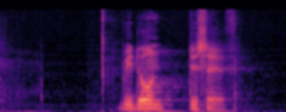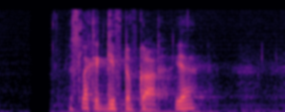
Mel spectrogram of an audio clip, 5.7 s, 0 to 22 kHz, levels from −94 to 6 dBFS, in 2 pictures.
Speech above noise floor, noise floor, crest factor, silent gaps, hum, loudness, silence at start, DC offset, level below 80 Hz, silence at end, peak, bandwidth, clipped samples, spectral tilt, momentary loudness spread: 44 dB; -72 dBFS; 24 dB; 3.19-3.34 s; none; -29 LUFS; 1 s; under 0.1%; -66 dBFS; 0.9 s; -8 dBFS; 15.5 kHz; under 0.1%; -4.5 dB/octave; 17 LU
